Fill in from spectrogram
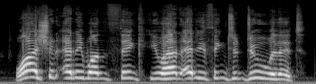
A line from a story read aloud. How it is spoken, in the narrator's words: I laughed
